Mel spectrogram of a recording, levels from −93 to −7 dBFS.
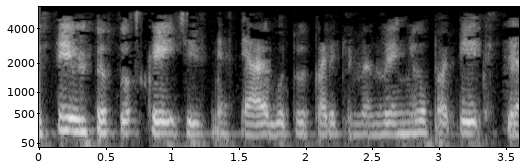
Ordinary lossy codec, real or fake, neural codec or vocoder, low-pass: MP3, 24 kbps; fake; codec, 24 kHz, 1.5 kbps, HILCodec; 5.4 kHz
